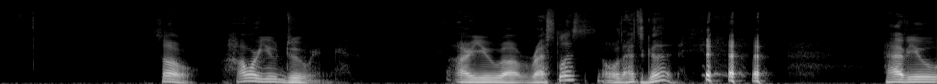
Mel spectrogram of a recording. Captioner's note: laughs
